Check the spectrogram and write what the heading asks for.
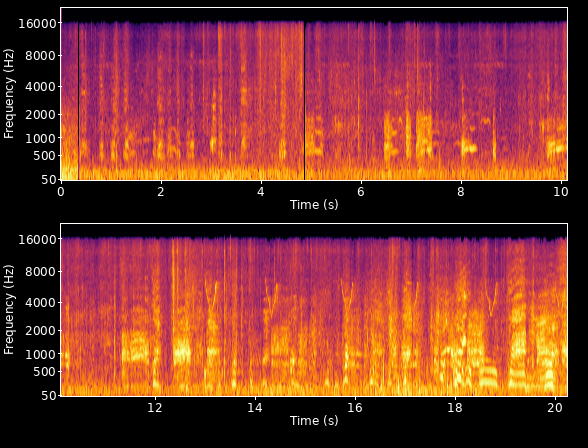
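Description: Domestic geese calling: a few scattered honks at first, then frequent, louder honking through the second half.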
